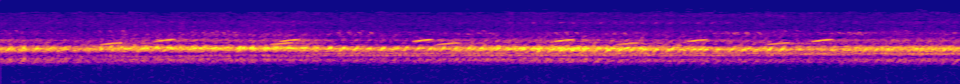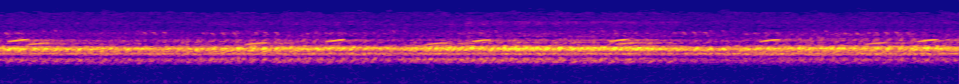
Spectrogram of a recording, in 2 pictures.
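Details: Frogs calling in a dense, steady chorus: a continuous high trilling drone runs throughout, with short, brighter chirps repeating over it, about several per second.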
